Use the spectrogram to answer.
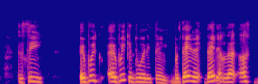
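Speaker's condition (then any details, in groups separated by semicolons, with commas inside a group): Cerebral palsy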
